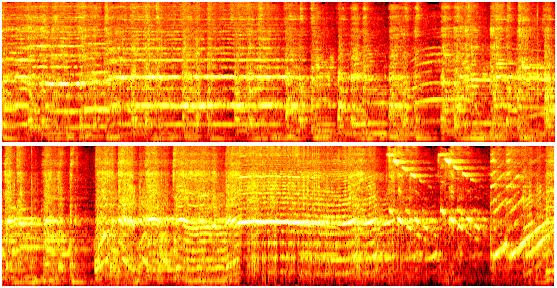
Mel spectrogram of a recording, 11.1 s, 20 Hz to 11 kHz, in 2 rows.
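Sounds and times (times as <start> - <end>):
dance music: 0.0 - 11.0.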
